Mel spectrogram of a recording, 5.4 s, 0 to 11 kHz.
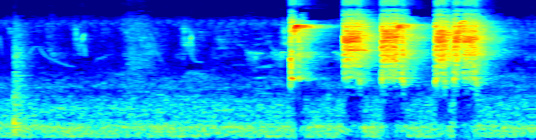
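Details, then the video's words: Black francolin among three calling birds, quiet at first with faint chirps, then a loud harsh phrase of four grating, scratchy bursts, the final one trailing off. "3 Black Teetar Speaking in Action: Amazing Bird Calls"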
